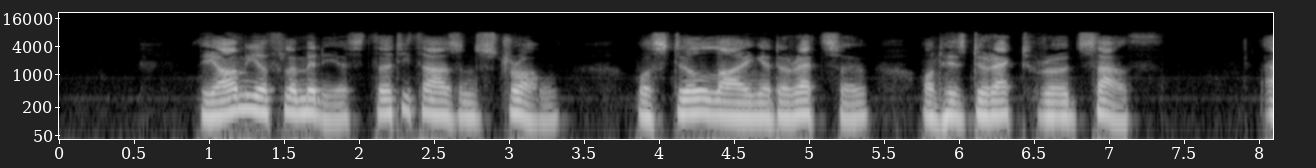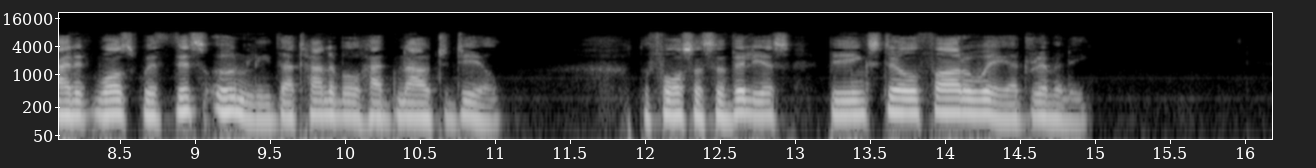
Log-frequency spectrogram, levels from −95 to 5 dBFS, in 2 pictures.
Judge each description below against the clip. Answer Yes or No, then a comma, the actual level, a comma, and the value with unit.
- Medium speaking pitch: No, low, 130 Hz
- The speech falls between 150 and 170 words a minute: No, average, 140 wpm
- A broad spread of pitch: No, average, 3.3 semitones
